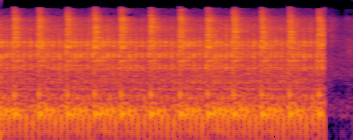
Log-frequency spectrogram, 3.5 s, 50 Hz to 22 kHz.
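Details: 1983 Vespa PX125E first start after full restoration, rebuilt engine with new crankshaft, 177cc cylinder kit, bearings, clutch discs: crisp even two-stroke idle popping about 220 beats a minute, clean until switched off; healthy.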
